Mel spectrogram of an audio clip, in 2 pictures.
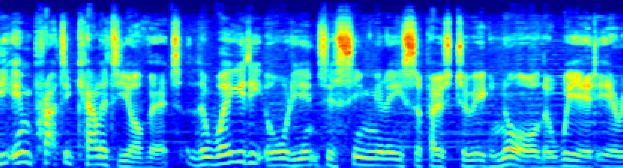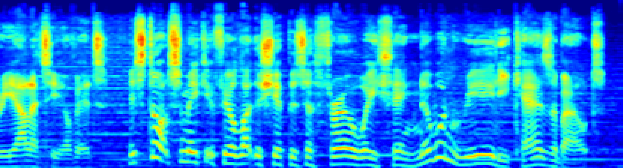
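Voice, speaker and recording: A man's voice: a little high, very animated, fairly quick, hardly any pauses. A man presenting scripted opinion commentary as a video essay host, with a wry, critical manner. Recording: background music behind voice. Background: music.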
